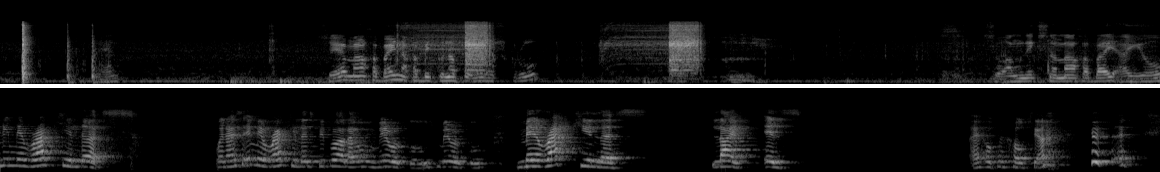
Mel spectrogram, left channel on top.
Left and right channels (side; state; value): both; different; correlation 0.00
